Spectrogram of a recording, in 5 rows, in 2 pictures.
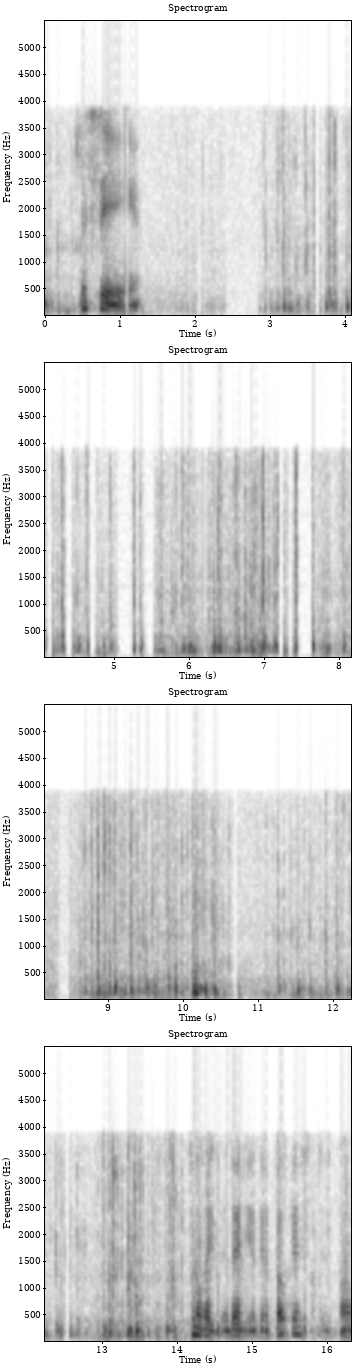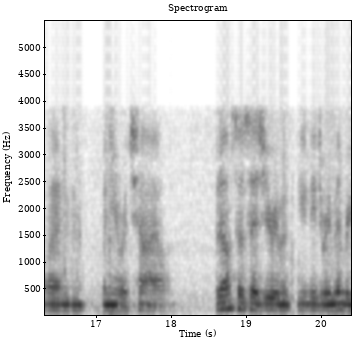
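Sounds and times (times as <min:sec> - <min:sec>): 
rapid keystrokes on a keyboard: 0:00.0 - 0:00.5, 0:02.9 - 0:16.7
speech: 0:00.5 - 0:01.4, 0:14.3 - 0:20.3.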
